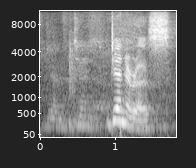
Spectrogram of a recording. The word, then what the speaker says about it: generous: So whenever you find this suffix, the picture in your mind should be that of schwa and yes, us, us, us. Because all these adjectives ending in this suffix are going to be pronounced exactly the same.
